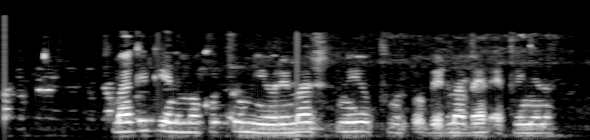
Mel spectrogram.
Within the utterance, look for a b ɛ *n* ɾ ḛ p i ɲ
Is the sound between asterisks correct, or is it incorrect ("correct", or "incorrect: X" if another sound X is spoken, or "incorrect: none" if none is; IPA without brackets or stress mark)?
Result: incorrect: none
